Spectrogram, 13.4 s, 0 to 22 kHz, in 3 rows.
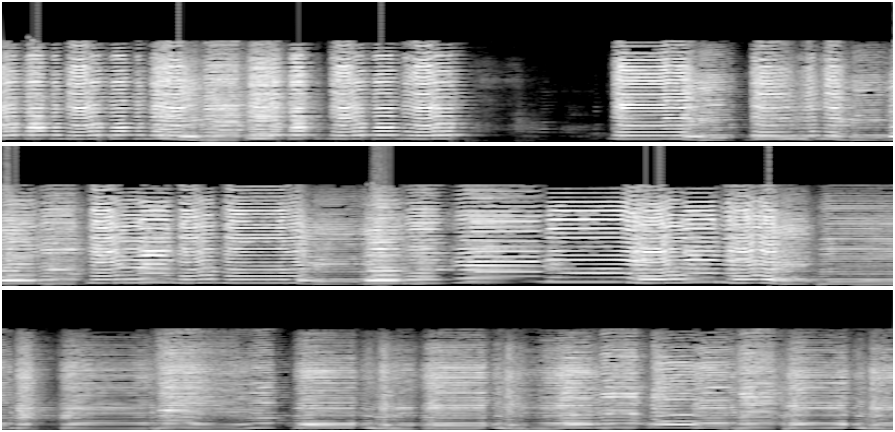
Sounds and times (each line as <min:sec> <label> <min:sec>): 0:00.0 Harmonica 0:13.3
